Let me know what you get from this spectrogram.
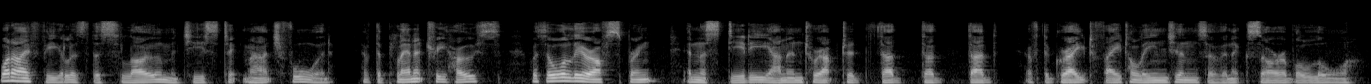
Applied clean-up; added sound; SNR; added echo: none; none; none; none.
